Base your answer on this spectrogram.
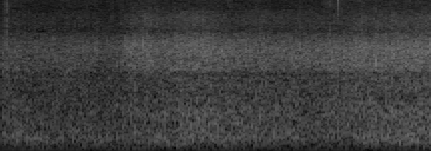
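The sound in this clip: Ocean surf washing ashore at Moffat's Beach: a steady, broad rushing roar of breaking waves with wind buffeting the microphone. It stays continuous and fairly faint, with no voices.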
